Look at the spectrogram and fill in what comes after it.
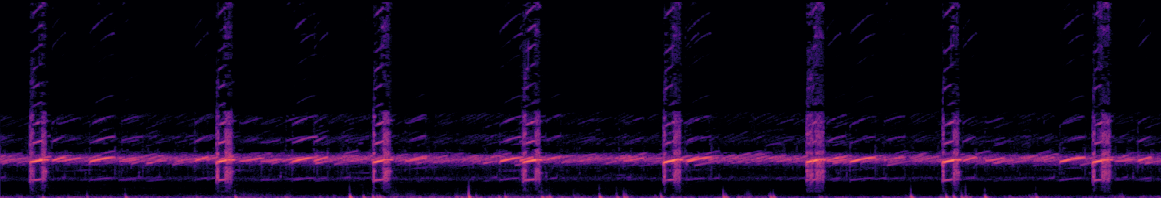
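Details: Male spring peepers calling to attract females in Wisconsin spring, phone recording: loud, short, rising peeps about every second over a shrill background chorus, with low thumping handling noise beneath.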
